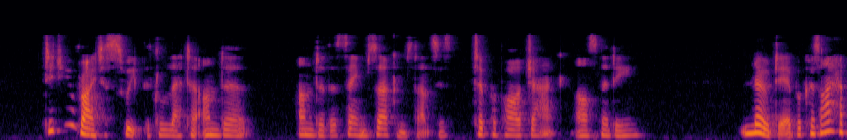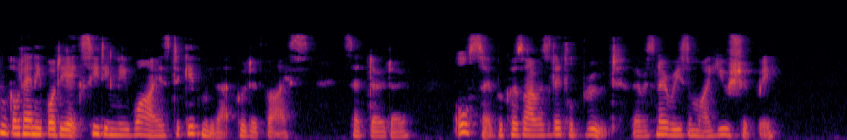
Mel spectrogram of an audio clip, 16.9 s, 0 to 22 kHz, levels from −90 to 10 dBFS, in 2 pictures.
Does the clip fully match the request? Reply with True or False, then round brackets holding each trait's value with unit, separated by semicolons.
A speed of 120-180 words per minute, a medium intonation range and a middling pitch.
True (175 wpm; 3.2 semitones; 160 Hz)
